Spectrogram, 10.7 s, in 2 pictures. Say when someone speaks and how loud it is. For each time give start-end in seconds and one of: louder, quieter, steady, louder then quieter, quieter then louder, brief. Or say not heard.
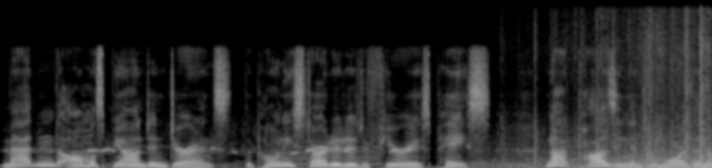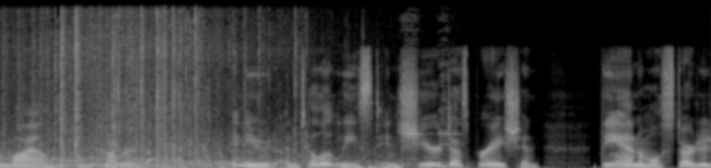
0.0-10.6 steady.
